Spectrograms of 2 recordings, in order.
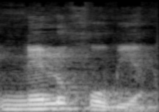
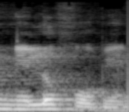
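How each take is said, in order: First: नेलोफोबिया with an e sound in नेलो; corrected pronunciation. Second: नीलोफोबिया with a long ee in नीलो; wrong pronunciation. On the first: Teacher to students, correcting the vowel to e. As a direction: fix it to नेलोफोबिया, e not ee. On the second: Teacher to students, reading the word with the wrong vowel. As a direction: read it as नीलोफोबिया, ee sound first. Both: Shown as a demonstration. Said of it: "नीलो नहीं, नेलोफोबिया".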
